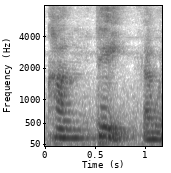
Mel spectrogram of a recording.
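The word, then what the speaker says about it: 鑑定: 칸테이라고 읽어주시면 돼요.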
